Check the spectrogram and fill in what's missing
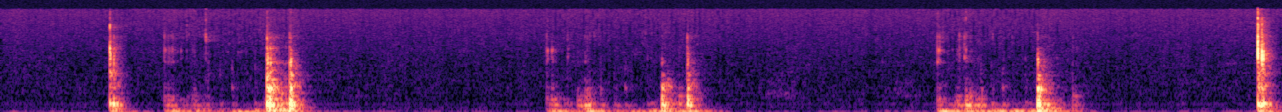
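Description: A hand-held jade roller taps and knocks on the buttons of a black plastic Fire TV remote resting on a wooden table. Short, dull, low clicks and knocks come in three clusters with quiet gaps between them, each dying away almost instantly with no ring.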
